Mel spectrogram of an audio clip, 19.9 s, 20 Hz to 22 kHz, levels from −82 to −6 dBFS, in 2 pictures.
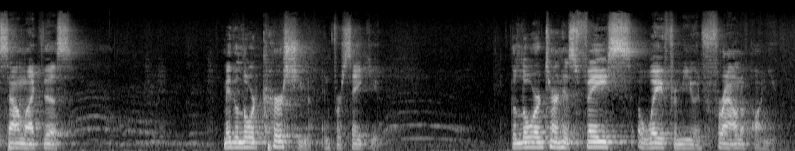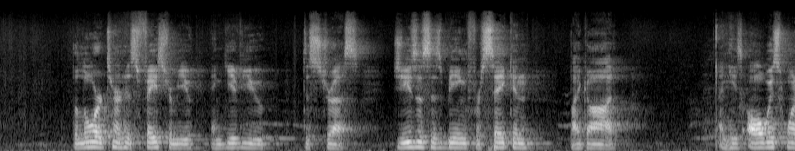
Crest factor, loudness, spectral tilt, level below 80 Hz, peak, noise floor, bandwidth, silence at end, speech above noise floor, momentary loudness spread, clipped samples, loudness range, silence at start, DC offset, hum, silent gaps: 22 dB; -22 LUFS; -3 dB/octave; -56 dBFS; -4 dBFS; -54 dBFS; 16.5 kHz; 0 s; 30 dB; 17 LU; under 0.1%; 6 LU; 0 s; under 0.1%; none; none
